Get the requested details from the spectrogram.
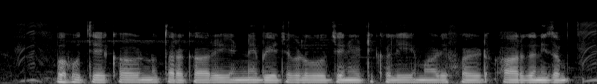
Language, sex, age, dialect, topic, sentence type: Kannada, male, 18-24, Mysore Kannada, agriculture, statement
